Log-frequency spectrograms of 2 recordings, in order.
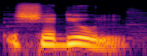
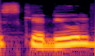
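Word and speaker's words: schedule: 12th word is शेड्यूल। American pronunciation में इसे स्केड्यूल भी बोलते हैं कई लोग, but British pronunciation is शेड्यूल, जिसका मतलब है अनुसूची या काम या कार्यक्रम की सूची।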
